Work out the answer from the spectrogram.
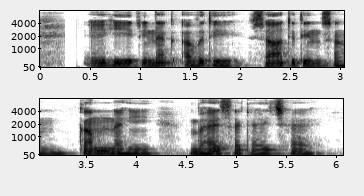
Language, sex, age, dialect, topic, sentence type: Maithili, male, 18-24, Eastern / Thethi, banking, statement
